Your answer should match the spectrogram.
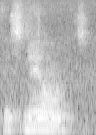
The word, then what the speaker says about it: Esmail: You want to just start from the top with the, first of all, am I pronouncing Reena Esmail's name Reena correct?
